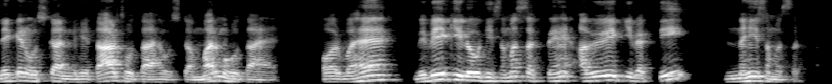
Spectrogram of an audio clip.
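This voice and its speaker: A man's voice: mid-range voice, animated, unhurried, fairly bright tone. A man teaching a Jain scripture class, reading a verse and then explaining it, often adding "है ना?". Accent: Indian Hindi. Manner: reads a verse, then explains with tag questions.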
